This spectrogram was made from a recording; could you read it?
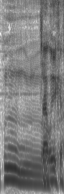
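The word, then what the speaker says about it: Žaliūkas: The late, great Marius Zaliuska. – Zaliuskas. – I'll let you away with the mispronunciation. Zaliuskas.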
